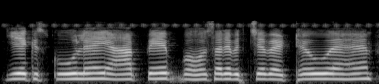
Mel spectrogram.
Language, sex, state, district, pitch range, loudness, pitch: Hindi, female, Uttar Pradesh, Lalitpur, 240-255 Hz, -15 LUFS, 245 Hz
